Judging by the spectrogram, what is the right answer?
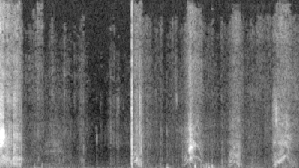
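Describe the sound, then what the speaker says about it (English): A carry-on bag's zipper is pulled in a few short strokes, quiet and close, with soft rustling between the pulls. "And then it just zippers up real easy."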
